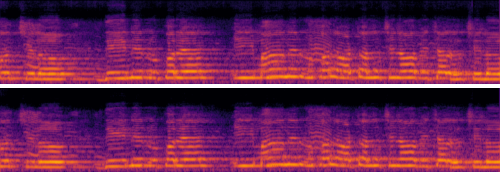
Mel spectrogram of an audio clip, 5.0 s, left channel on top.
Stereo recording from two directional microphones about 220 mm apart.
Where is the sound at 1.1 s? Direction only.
20° left (ahead or behind).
